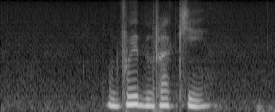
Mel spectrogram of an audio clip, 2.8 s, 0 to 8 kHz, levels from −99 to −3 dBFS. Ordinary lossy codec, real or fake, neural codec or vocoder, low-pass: none; fake; codec, 16 kHz, 0.7 kbps, FocalCodec; none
